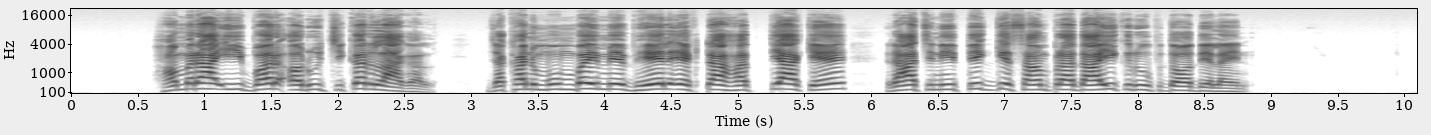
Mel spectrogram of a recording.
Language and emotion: Maithili, disgusted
